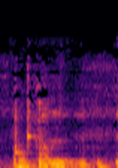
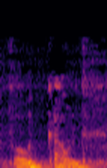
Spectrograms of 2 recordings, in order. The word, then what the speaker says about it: Foucault: Panóptico Fucal. – Sí, acá está, mirá. Panóptico de Foucault. No sé cómo se dice. – Foucault. Está bien. Foucault.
